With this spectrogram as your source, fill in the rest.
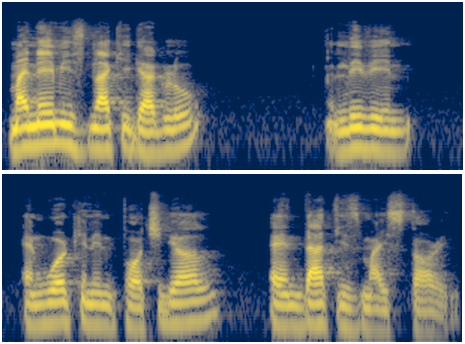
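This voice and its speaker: A man delivering a prepared storytelling talk in measured, emphatic short phrases with pauses. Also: mid-range voice, fairly even intonation. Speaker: conference speaker.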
